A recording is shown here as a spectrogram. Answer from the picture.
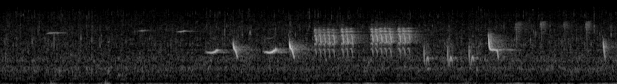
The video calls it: SINGING NIGHTINGALE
